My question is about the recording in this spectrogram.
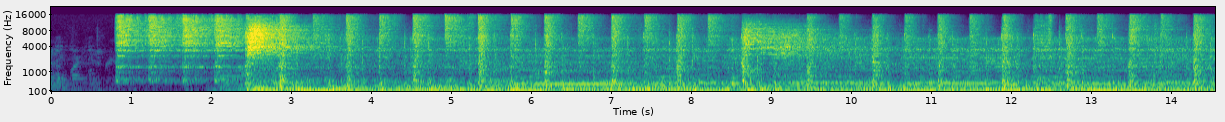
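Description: Live rock band starting a song: after a quiet opening and a first instrument sounding about a second in, the drum kit and electric guitars come in together loudly about two seconds later and play on with a steady beat.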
